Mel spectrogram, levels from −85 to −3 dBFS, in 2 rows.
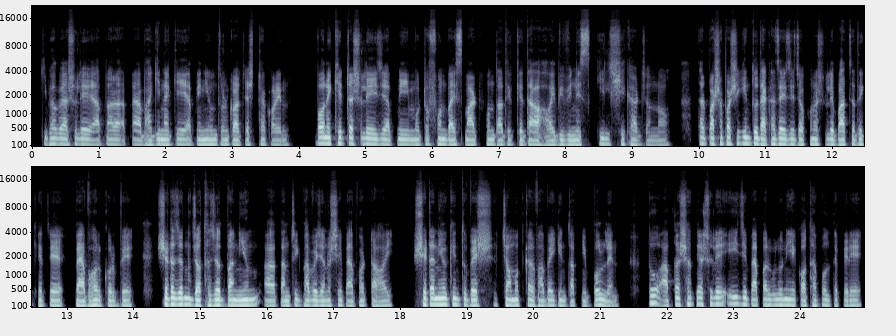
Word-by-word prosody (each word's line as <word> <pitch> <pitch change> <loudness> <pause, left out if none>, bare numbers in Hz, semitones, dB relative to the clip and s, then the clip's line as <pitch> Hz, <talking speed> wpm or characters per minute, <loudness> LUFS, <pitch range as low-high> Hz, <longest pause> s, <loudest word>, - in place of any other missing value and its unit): কীভাবে 125 -1 -2
আসলে 120 +2 -3 0.2
আপনারা 110 +1 -2 0.3
আ - - 0
ভাগিনাকে 110 +2 -1
আপনি 110 - -7
নিয়ন্ত্রণ 110 0 -1
করার 105 -2 +1
চেষ্টা 105 +2 -5
করেন? 105 0 -4 0.5
বা - - 0
অনেক 135 -1 +4
ক্ষেত্রে 135 -1 +1
আসলে 125 0 -1
এই 115 - +1
যে - - +2
আপনি 115 +1 -3 0.2
মুঠোফোন 110 +1 -3
বা 105 - +4
স্মার্টফোন 105 0 -2
তাদেরকে 105 +1 -4
দেওয়া 100 -1 +3
হয় 100 +2 -1
বিভিন্ন 105 0 0
স্কিল 120 +3 -6 0.2
শেখার 110 -3 -4
জন্য। 100 0 -9 0.6
তার 135 -2 -1
পাশাপাশি 135 +1 +1
কিন্তু 130 -1 +1
দেখা 115 +2 +1
যায় 120 -2 +4
যে 115 - 0
যখন 105 +1 -3
আসলে 115 +1 -3
বাচ্চাদের 110 0 +1
ক্ষেত্রে 110 0 -1 0.3
ব্যবহার 105 +3 +4
করবে, 110 0 0 0.5
সেটা 140 0 +6
যেন 135 0 +6 0.2
যথাযথ 115 +1 +4
বা 120 - +6
নিয়ম 120 +1 +6 0.3
আ - - +3 0.2
তান্ত্রিকভাবে 110 +1 0
যেন 110 0 +1
সে 120 - -2
ব্যবহারটা 105 +2 -2
হয়, 110 +1 -2 0.4
সেটা 135 -1 +4
নিয়েও 135 -1 +6
কিন্তু 130 -2 +1
বেশ 115 -1 +5 0.3
চমৎকারভাবেই 115 -2 +1
কিন্তু 110 -2 -3
আপনি 105 - -10 0.2
বললেন। 110 -5 +2 0.5
তো 165 - +2 0.2
আপনার 130 +6 0
সাথে 140 0 -2
আসলে 145 +1 0 0.2
এই 150 - +3
যে 145 - +3
ব্যাপারগুলো 120 +1 0
নিয়ে 120 -1 +2
কথা 110 +1 -1
বলতে 115 0 -3
পেরে 115 0 -1
115 Hz, 165 wpm, -24 LUFS, 105-120 Hz, 0.6 s, সেটা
